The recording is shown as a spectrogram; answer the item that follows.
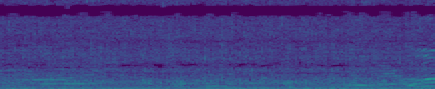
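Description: Indistinct voices of people talking, faint under a steady rush of background noise.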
